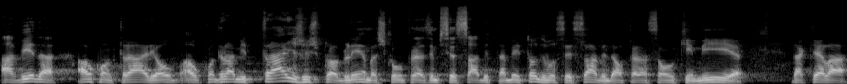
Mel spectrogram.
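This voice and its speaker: A man talks at a moderate pace with ordinary pitch variation. His loudness stays very even, over noticeable background noise. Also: fairly low pitch for a man. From Brazil, Bahia (Salvador). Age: 60s. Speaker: business association president. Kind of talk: TV interview.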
